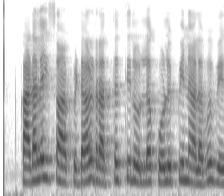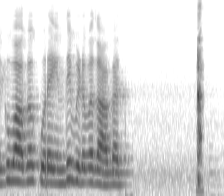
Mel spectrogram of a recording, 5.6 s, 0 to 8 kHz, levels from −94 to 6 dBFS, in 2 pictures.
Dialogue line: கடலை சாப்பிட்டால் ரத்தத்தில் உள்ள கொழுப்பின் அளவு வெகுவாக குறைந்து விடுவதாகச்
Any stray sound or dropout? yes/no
yes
